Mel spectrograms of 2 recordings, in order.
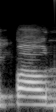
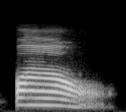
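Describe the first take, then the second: First: पाँव said as plain "paao", no nasal; non-nasal vowel. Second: पाँव with the vowel sent into the nose; nasalised vowel. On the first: Urdu teacher rejecting a reading for learners, oral vowel. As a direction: keep पाँव out of the nose. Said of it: "तो ये पाँव नहीं". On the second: Urdu teacher correcting for learners, nasalised vowel. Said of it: "देखिए फर्क समझे". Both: Shown as a demonstration.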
